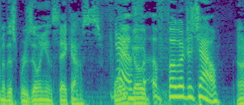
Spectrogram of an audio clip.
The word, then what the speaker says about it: Fogo de Chão: Rob from Cedarville says, do you know how to pronounce the name of this Brazilian steakhouse? Fogo de Chão.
